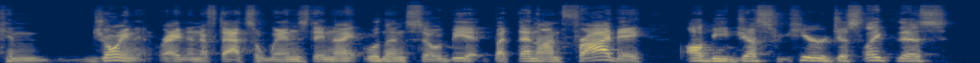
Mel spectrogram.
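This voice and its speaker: A man talks with a Minnesotan accent. He has a fairly high pitch and keeps a moderate pace. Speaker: gear company owner, livestream host. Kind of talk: casual live stream chat. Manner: casual, filler-heavy.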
